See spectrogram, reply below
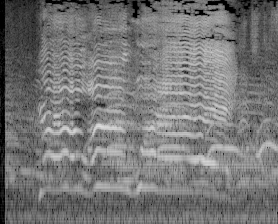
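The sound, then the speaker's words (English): A crowd of voices at a protest between Black Lives Matter and Back the Blue groups chants, yells and shouts back and forth over one another, loud and strained, with high-pitched cries rising above a steady wall of noise for a few seconds. “The protest got heated quickly, with both sides chanting and yelling back and forth at one another.”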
